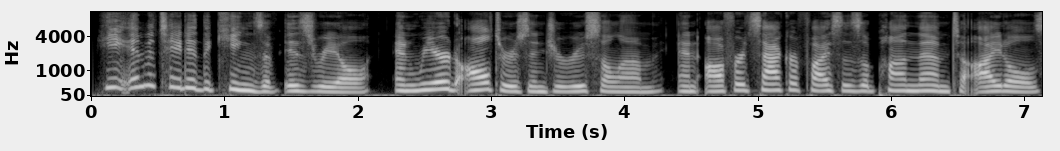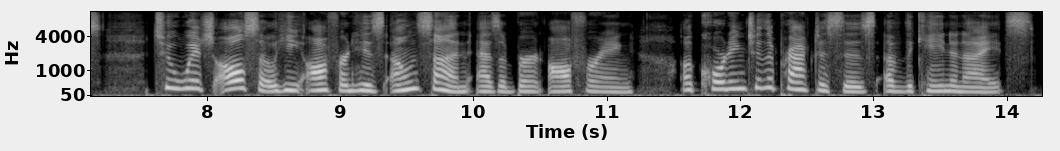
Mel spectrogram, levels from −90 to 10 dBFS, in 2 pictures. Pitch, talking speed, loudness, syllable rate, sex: 230 Hz, 155 wpm, -18 LUFS, 5.1 syllables/s, female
